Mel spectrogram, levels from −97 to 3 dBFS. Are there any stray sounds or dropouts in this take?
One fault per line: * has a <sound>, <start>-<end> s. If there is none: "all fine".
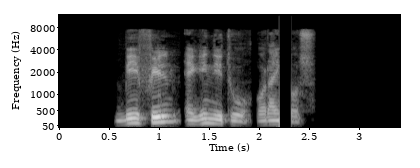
* has a dropout, 2.2-2.3 s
